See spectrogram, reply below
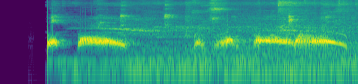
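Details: Spotted dove giving a loud cooing phrase: short soft coos then longer drawn-out, slightly falling coos, with faint chirps of other small birds in the background.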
